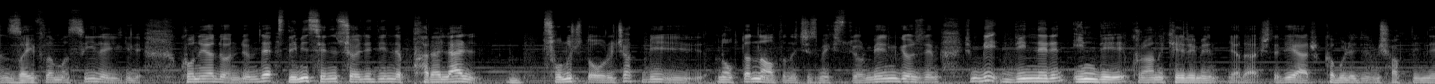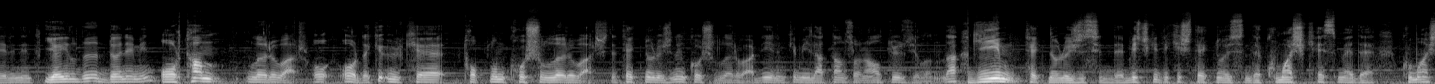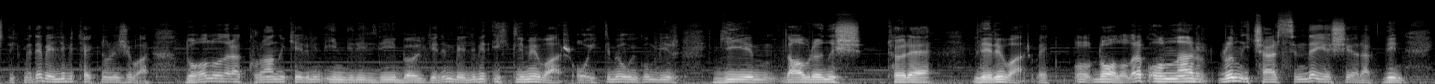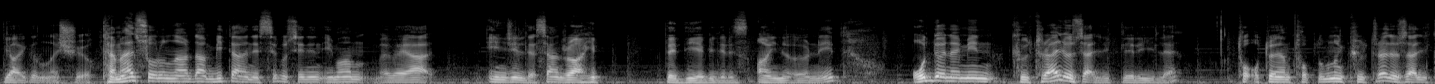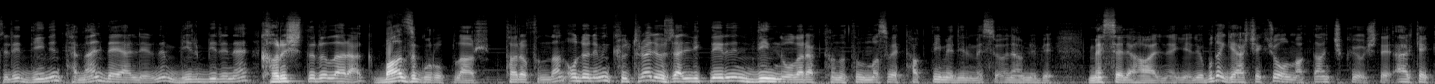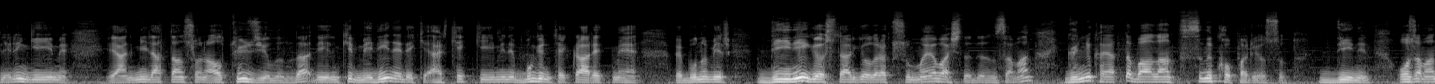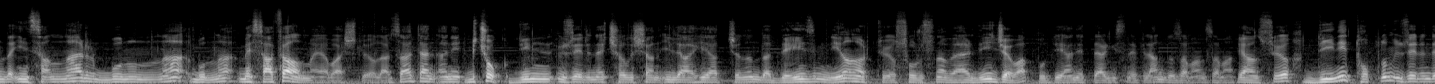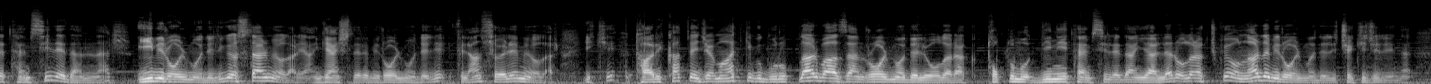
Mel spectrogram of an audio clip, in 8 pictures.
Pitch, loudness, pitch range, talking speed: 110 Hz, -19 LUFS, 100-125 Hz, 130 wpm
